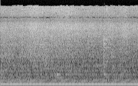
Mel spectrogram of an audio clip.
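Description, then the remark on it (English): Broccoli sizzles in a frying pan covered with a crockpot lid, with a steady, even hiss and faint crackle over a constant low hum. Nobody speaks. “Pop the crockpot lid over the broccoli fry pan just to speed up that process a little bit.”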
